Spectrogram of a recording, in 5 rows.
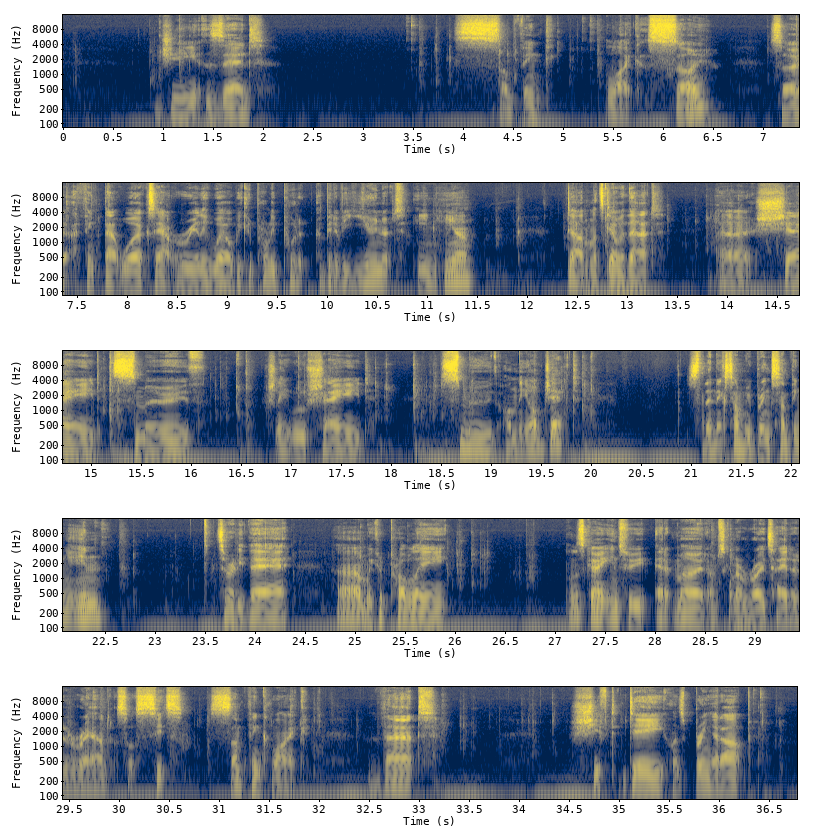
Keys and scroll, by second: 0.9 g, 4.2 g, 11.0 Tab, 12.5 Tab, 12.8 space, 16.2 Tab, 16.5 space, 25.2 KP_3, 25.5 KP_1, 25.9 Tab, 26.2 a, 27.6 r, 28.6 g, 33.1 KP_3, 33.4 KP_1, 34.8 shift+d.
